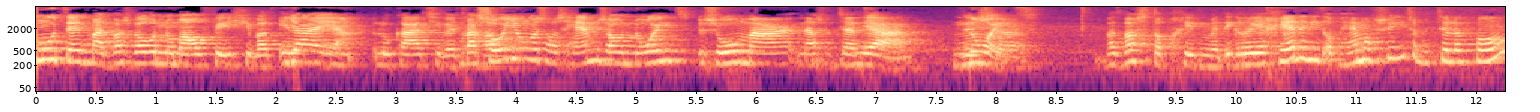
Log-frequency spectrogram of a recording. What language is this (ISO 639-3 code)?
nld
